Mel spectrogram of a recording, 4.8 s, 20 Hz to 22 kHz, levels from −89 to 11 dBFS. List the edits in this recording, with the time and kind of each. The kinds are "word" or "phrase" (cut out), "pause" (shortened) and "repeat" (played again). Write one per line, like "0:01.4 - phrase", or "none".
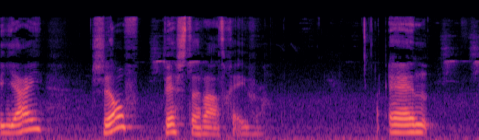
0:01.6 - word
